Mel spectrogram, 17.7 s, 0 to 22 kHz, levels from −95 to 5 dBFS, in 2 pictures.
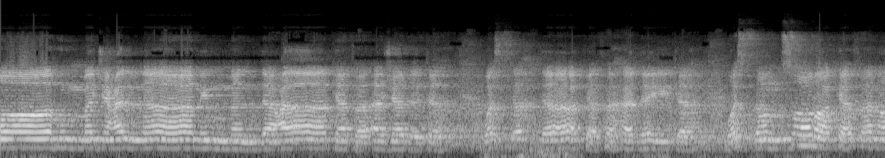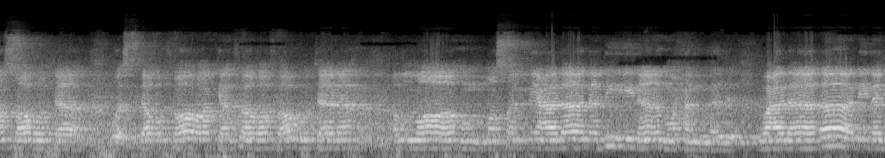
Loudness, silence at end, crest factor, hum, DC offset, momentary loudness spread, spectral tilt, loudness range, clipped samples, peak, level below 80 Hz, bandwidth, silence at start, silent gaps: -16 LUFS; 0 s; 16 dB; none; under 0.1%; 9 LU; -3 dB/octave; 3 LU; under 0.1%; 0 dBFS; -48 dBFS; 11 kHz; 0 s; none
